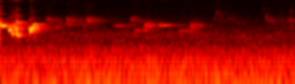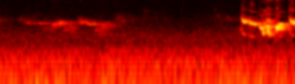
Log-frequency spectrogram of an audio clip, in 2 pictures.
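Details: Bulbul, a raw bird on its first singing, giving a short warbled note, then faint scattered whistles and a loud bright burst at the end, over a steady background hum.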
